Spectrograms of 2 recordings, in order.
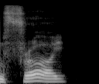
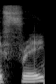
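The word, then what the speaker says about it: Frey: گلن فرای گول اسپل اسمشو نخوریم شبیه فری نوشته میشه اما تلفظ درستش فرایه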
